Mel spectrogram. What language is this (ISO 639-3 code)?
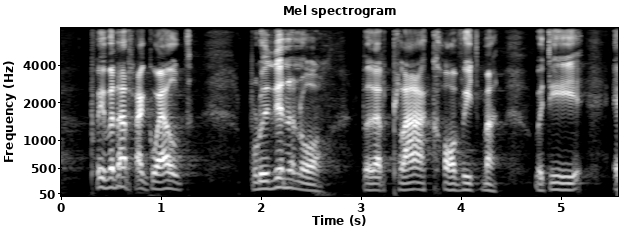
nld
